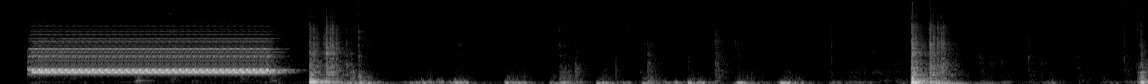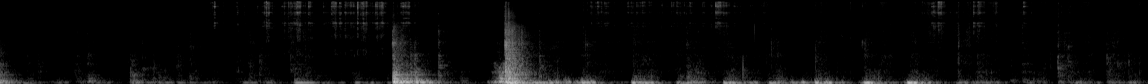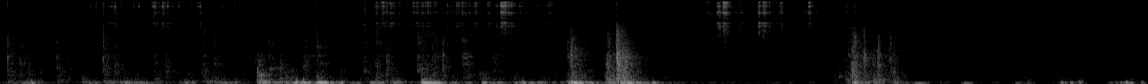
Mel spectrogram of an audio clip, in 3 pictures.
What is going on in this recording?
The bell rang and i grabbed my keys and opened my door, went into the living_room and opened another door.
